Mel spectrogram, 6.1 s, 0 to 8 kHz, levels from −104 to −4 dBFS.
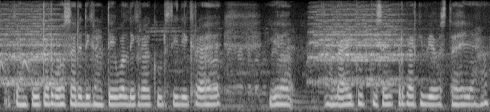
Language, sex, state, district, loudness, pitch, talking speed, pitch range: Hindi, male, Chhattisgarh, Sarguja, -31 LUFS, 210 Hz, 195 wpm, 205-220 Hz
